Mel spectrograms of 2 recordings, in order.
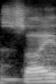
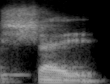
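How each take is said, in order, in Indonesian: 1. Kata ini diawali bunyi s biasa. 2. Kata ini diawali bunyi sh. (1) "bukan soy" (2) "tapi syai"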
